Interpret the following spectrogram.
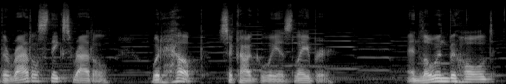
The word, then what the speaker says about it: Sacagawea: Now, it should be mentioned that her name is also pronounced Sacagawea or Sacagawea, depending on the source, but for the purposes of this video, we will pronounce it as Sacagawea.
